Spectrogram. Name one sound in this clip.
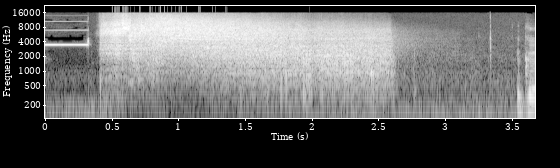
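A rocket motor roars loudly with a hissing rush.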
